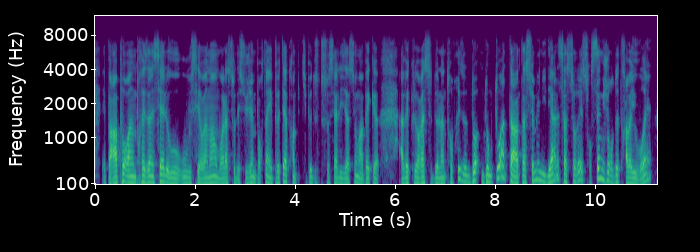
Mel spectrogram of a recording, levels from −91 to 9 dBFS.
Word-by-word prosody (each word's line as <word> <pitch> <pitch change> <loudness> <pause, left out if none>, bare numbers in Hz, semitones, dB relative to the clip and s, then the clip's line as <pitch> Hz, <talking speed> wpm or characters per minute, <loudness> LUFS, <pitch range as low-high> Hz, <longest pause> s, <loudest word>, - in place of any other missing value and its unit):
et - - -10
par - - +3
rapport 125 +3 +5
à 120 - +4
en 115 - +2
présentiel 125 +3 +1
où 105 -4 0
où 110 0 -3
c'est 110 +2 -3
vraiment, 105 +4 0
voilà, 105 +2 0
sur 110 - -10
des 100 - -6
sujets 105 +4 -5
importants 110 +3 -3
et 110 - 0
peut-être 110 +7 -2
un 115 - -2
petit - - -19
peu 120 - -4
de 100 - -13
socialisation 105 +2 -4
avec, 100 +1 -3
heu, - - -3 0.4
avec 110 +2 0
le 115 - +2
reste 110 -1 -1
de 110 - -4
l'entreprise 110 - -3
donc 140 +4 +2
donc 130 -2 0
toi, 220 +2 +5
ta 115 - +6
ta 125 +1 0
semaine 160 +7 -2
idéale, 135 +1 +3
ça - - 0
serait - - -2
sur - - -13
5 200 -3 +3
jours 160 -5 -2
de 135 - -1
travail 110 -2 0
ouvré. 95 -4 0
115 Hz, 235 wpm, -24 LUFS, 105-130 Hz, 0.4 s, ta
